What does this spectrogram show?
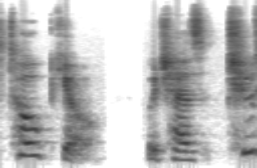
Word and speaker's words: Tokyo: In contrast, English speakers might say Tokyo, which has three syllables, but that is incorrect. It's Tokyo, which has two syllables.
